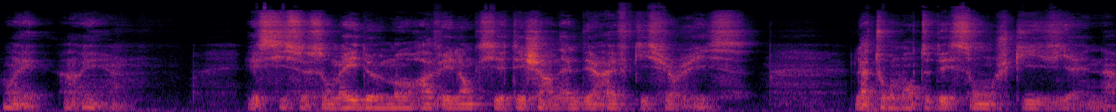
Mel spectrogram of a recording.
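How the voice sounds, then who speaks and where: A man performing an anguished, brooding tragic figure in a theatrical monologue, halting and fragmented, moving between whispers and outbursts. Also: lowish voice, flat delivery, a bit bright, roomy sound. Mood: brooding, hushed.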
